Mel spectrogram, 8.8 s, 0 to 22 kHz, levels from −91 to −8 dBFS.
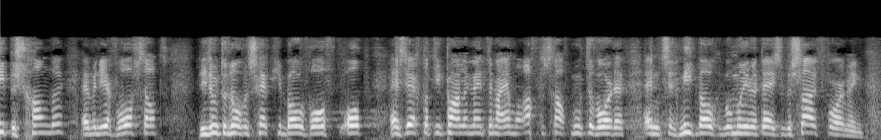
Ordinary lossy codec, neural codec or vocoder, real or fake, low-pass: AAC, 48 kbps; codec, 16 kHz in and 24 kHz out, 1.1 kbps, FireRedTTS-2 codec; fake; 7.2 kHz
